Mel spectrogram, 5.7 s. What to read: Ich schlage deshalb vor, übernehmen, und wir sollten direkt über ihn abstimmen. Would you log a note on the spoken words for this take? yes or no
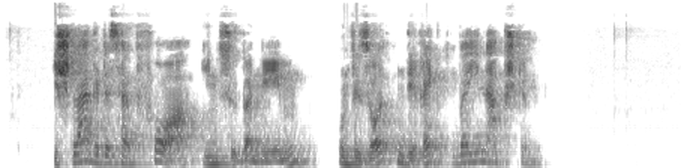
yes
